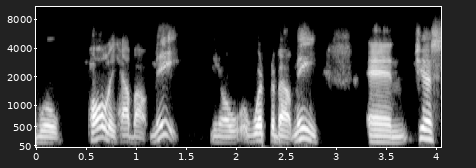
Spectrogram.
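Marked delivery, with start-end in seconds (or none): none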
